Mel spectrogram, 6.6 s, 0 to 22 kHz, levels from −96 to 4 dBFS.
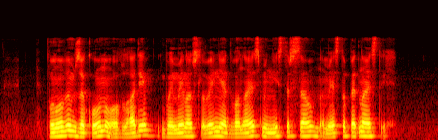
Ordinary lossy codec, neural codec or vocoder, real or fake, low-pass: none; none; real; 7.2 kHz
